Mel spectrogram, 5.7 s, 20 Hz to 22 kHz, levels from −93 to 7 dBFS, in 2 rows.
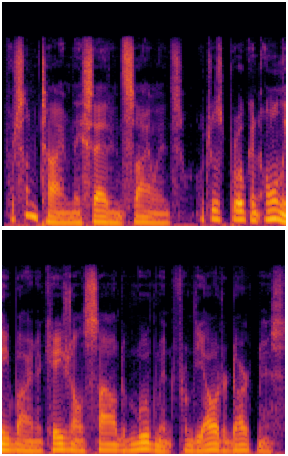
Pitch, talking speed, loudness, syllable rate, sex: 100 Hz, 220 wpm, -18 LUFS, 5.9 syllables/s, male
